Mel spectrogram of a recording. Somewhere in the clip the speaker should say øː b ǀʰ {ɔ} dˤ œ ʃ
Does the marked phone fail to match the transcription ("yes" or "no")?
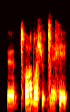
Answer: no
